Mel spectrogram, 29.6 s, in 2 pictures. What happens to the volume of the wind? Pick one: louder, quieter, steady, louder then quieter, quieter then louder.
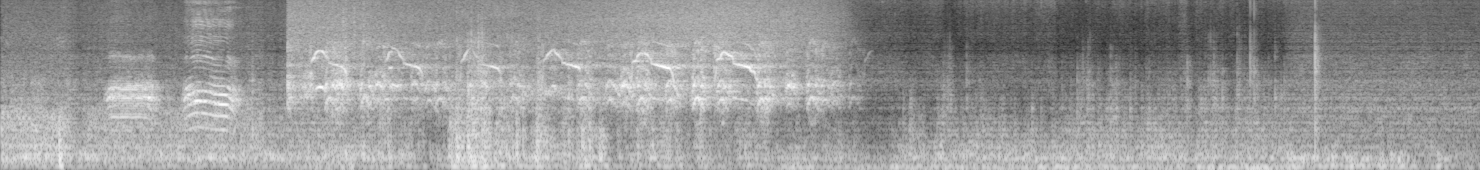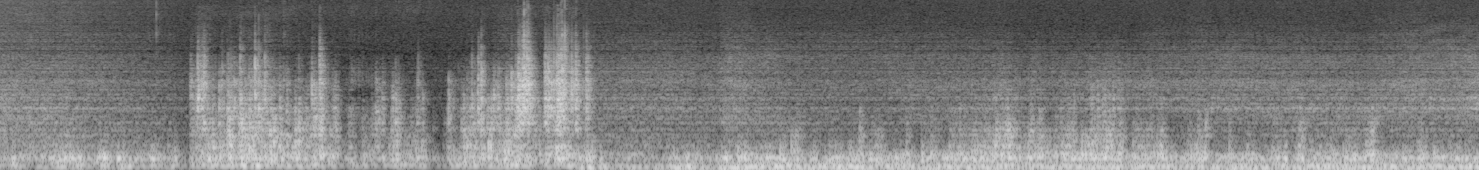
quieter.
